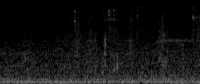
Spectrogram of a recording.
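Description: Macaque eating close by: a few sharp, irregular crunching clicks from chewing and handling food, over a steady low rumble. A short high steady tone sounds near the end.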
